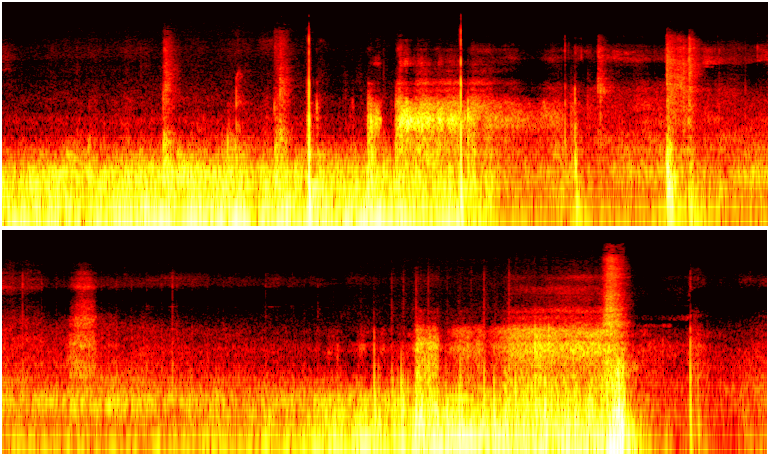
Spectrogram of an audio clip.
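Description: Low rumble and scattered knocks from a handheld camera being moved about. It is loud for the first few seconds, quiet in the middle, and swells again near the end, closing on a sharp knock.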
